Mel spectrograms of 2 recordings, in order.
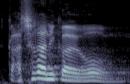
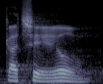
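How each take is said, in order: First: It is said with mild irritation. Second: It is said calmly and plainly.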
